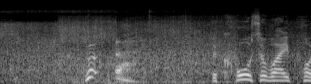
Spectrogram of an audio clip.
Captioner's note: grunting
